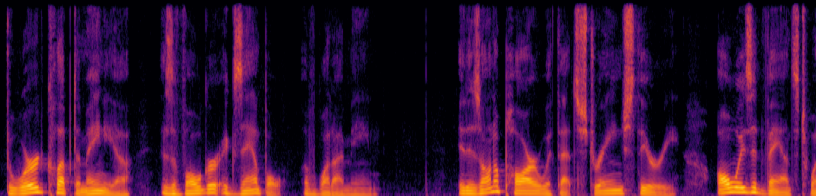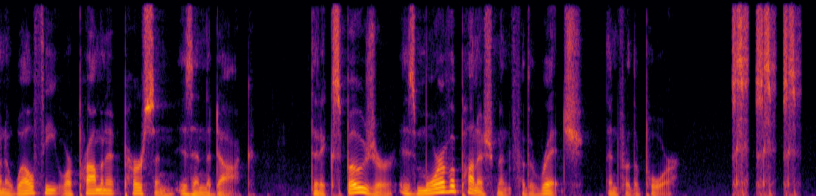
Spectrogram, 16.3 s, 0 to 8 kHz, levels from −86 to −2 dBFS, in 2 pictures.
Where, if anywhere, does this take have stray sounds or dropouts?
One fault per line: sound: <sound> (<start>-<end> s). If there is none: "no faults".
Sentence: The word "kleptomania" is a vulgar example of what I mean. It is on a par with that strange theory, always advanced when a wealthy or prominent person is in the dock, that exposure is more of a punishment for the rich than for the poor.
sound: laugh (15.5-16.2 s)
